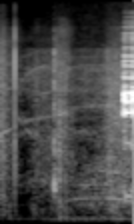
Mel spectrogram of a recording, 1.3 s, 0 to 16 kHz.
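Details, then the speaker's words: Spektrum NX7e transmitter in the field: after faint clicks, one sharp, high, pulsing beep burst of about a third of a second. This is the critically low alarm. "It's beeping, guys. There's the critically low alarm."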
